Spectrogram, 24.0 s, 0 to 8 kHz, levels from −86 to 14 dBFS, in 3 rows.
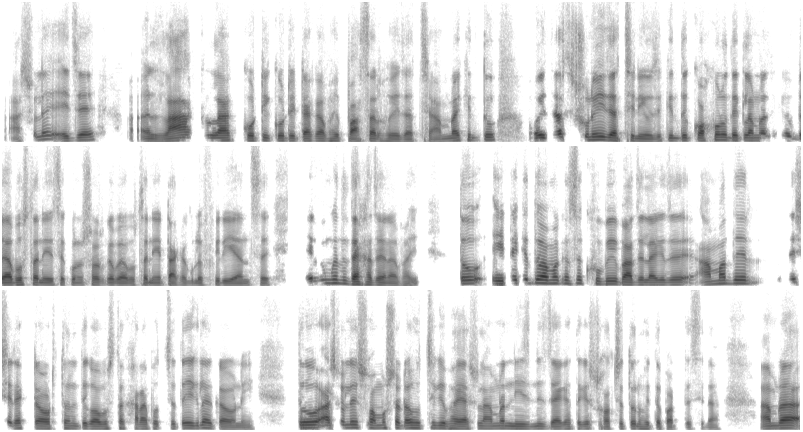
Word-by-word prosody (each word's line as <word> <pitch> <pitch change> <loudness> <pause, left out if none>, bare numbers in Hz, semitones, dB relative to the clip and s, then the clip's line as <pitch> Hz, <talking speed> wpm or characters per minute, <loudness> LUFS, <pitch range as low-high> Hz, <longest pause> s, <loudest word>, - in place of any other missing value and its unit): আসলে 180 - -6 0.2
এই - - +1
যে 145 - +4 0.6
আ - - 0 0.2
লাখ, 145 +5 +7 0.2
লাখ 135 0 +7 0.2
কোটি, 130 +1 0
কোটি 130 -1 0
টাকা 115 0 +2
ভাই 115 - -3
প্যাঁচার 100 +2 +2
হয়ে 100 -1 -3
যাচ্ছে। 90 - -7
আমরা 115 +5 0
কিন্তু 145 0 -6 0.5
ওই - - +8
just 165 - +4
শুনেই 165 +1 +4
যাচ্ছি 130 -1 +4
news 105 -2 -1
এ। - - -5
কিন্তু 130 +1 -1
কখনো 150 +4 +4
দেখলাম 135 0 +2
না 130 - +3
যে - - -32
কেউ 125 - -4
ব্যবস্থা 120 +2 +4
নিয়েছে, 110 0 -2
কোনো 105 0 -4
সরকার 110 0 -1
ব্যবস্থা 100 0 -2
নিয়ে 105 -2 -4
টাকাগুলা 100 0 -4
ফিরিয়ে 105 -2 -2
আনছে। 95 -1 -9 0.4
এরকম 185 +4 -1
কিন্তু 180 -3 0
দেখা 135 -2 +3
যায় 110 -2 +1
না - - -2
ভাই। 90 -2 -8 0.4
তো 175 - +4 0.3
এটা 160 +4 0
কিন্তু 205 0 0
আমার 185 0 +2
কাছে 180 +1 -2
খুবই 150 0 0
বাজে 125 -1 +6
লাগে 120 +1 +2
যে 125 - +1 0.3
আমাদের 175 +4 +2 0.4
দেশের 430 - -4
একটা 135 - -4
অর্থনৈতিক 135 +1 -6
অবস্থা 120 +1 -6
খারাপ 115 0 -2
হচ্ছে 125 - -14
তো - - -11
এগুলার 145 +1 0
কারণেই। 95 -4 -3 0.5
তো 155 - +4 0.2
আসলে 170 +2 -3 0.2
সমস্যাটা 150 -1 0
হচ্ছে 145 0 -7
কি 145 - +2
ভাই 125 -1 +2
আসলে 130 +1 -7
আমরা 135 +1 -2
নিজ, 120 -1 -2
নিজ 125 -1 -7
জায়গা 110 +1 -2
থেকে 115 +1 -6
সচেতন 125 +4 -5
হইতে 115 - -5
পারতেছি - - -8
না। - - -9 0.5
আমরা 140 +3 +6
125 Hz, 195 wpm, -22 LUFS, 110-145 Hz, 0.6 s, ওই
